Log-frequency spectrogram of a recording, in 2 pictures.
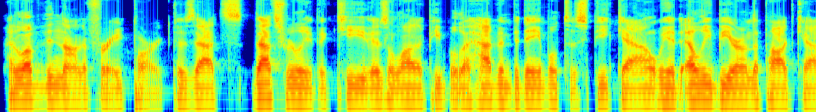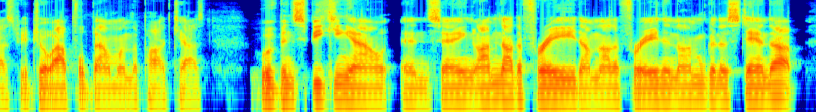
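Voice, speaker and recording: A man's voice: on the low side, completely flat delivery, quick pace, clean tone, no echo. A man hosting a podcast, enthusiastic and casual, repeating words and using lots of fillers as he asks questions. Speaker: podcast host. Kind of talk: casual interview talk.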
